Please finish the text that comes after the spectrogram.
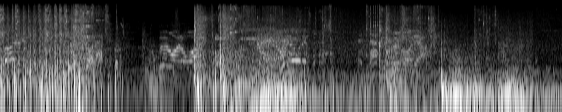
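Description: Gunfire crackles in Apex Legends in rapid bursts and scattered shots, mixed with effects and overlapping player talk throughout.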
